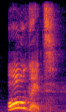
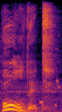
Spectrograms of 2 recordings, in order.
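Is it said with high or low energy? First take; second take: high; low. First: It is said with loud, high enthusiasm. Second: It is said calmly with little enthusiasm.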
